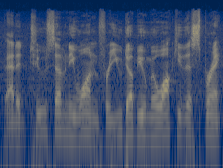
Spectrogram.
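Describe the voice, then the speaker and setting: An American man doing live radio baseball play-by-play, building excitement as the action unfolds. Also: medium pitch, unhurried, slight background noise.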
